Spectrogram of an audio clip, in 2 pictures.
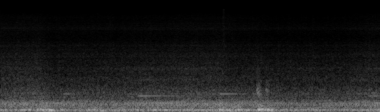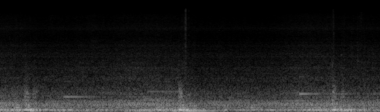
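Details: Car at highway speed on Bandung-Jakarta toll road: steady deep tire roar rumbling under everything with occasional thumps over joints; excessive tire road noise, cause not pinned down.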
